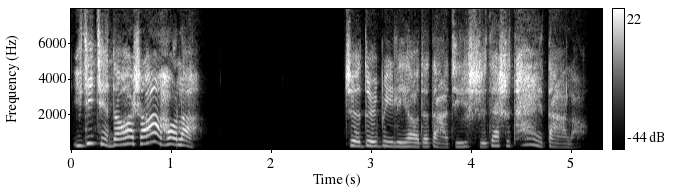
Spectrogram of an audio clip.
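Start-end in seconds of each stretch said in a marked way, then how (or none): 0.0-1.4 high, loud alarm call. Acted. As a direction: shout the warning across the yard. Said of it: "鼻涕虫喊道".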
